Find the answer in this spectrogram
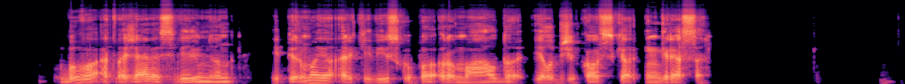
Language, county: Lithuanian, Šiauliai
